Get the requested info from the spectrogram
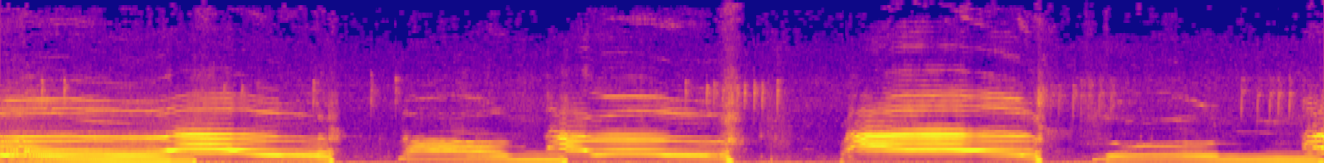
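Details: Domestic cat giving a run of five loud, drawn-out meows, each a rich harmonic wail that holds level then dips at the end. The first and fourth stretch past a second. Short quiet gaps fall between calls, with no other sounds.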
